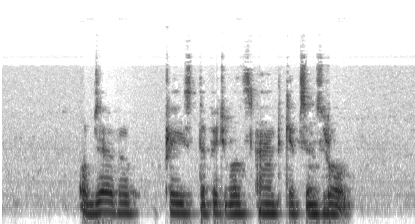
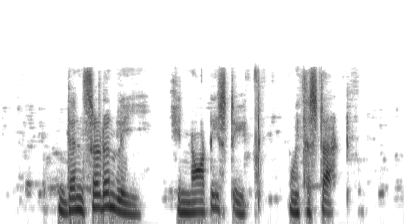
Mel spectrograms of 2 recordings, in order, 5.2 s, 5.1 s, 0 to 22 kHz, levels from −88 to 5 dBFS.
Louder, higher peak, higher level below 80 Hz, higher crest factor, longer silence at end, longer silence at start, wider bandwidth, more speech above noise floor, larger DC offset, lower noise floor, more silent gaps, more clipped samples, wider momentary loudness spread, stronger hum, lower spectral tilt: first, -14 LUFS vs -17 LUFS; about the same, 0 dBFS vs -2 dBFS; first, -48 dBFS vs -54 dBFS; about the same, 14 dB vs 16 dB; first, 0.8 s vs 0.25 s; first, 1 s vs 0.35 s; first, 9.2 kHz vs 7.6 kHz; first, 35 dB vs 31 dB; neither; about the same, -48 dBFS vs -46 dBFS; neither; neither; second, 6 LU vs 14 LU; neither; about the same, -5.5 dB/octave vs -5 dB/octave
